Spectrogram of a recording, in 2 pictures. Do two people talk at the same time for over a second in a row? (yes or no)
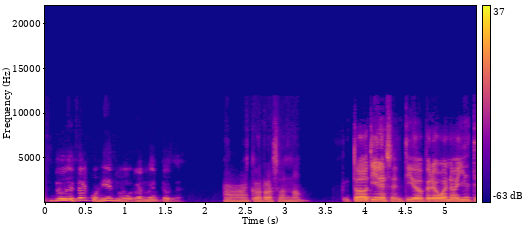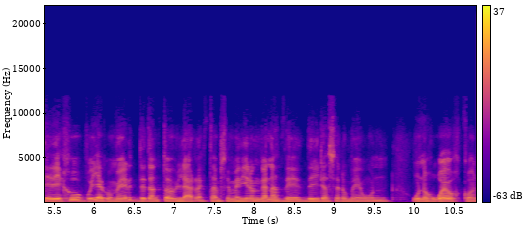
no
